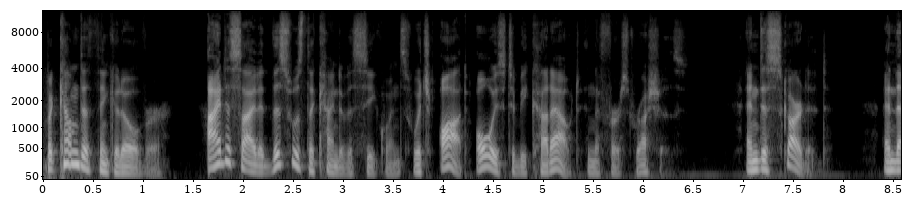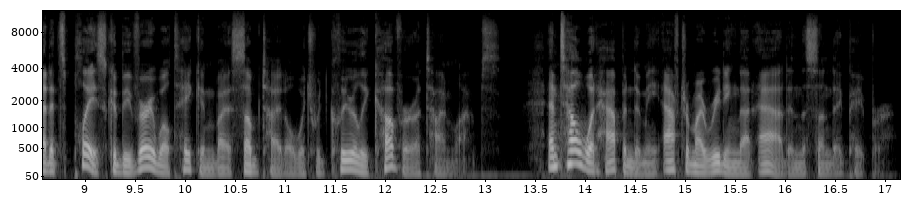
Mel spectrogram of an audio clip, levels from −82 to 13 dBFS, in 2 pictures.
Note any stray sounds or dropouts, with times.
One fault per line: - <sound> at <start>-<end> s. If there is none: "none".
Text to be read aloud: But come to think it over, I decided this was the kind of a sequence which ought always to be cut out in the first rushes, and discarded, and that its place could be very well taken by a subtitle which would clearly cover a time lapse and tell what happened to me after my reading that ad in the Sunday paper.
none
